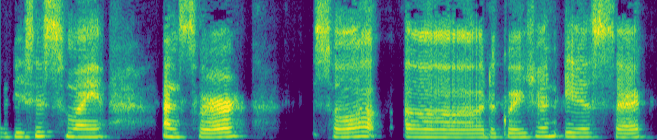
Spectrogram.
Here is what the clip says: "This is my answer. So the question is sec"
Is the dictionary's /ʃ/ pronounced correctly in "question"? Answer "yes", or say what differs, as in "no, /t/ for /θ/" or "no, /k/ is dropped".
no, /ʃ/ is dropped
